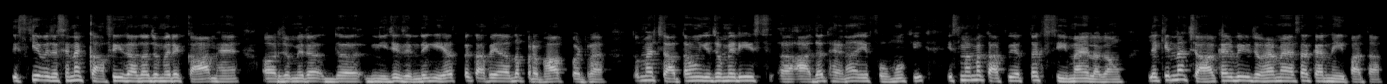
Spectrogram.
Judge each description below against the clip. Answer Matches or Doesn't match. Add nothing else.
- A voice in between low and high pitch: Matches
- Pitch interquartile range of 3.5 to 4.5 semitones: Matches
